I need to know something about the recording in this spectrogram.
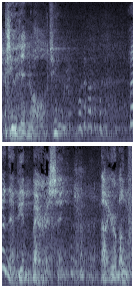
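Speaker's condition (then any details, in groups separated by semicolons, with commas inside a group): Laryngeal cancer; laryngectomy scheduled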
